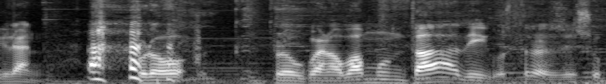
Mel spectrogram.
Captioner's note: laughter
